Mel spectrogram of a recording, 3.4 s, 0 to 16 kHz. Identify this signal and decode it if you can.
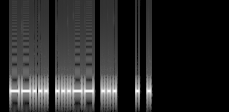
Morse code, heard as a keyed tone, about 28 wpm, 700 Hz. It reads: 73S EE
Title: SOTA QSO Practice 28wpm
